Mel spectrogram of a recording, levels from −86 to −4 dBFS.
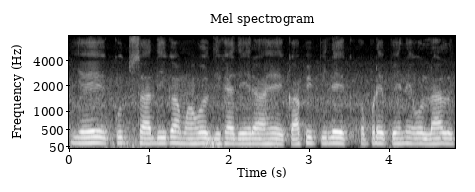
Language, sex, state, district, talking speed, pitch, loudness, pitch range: Hindi, male, Gujarat, Gandhinagar, 185 wpm, 140 Hz, -14 LUFS, 135-145 Hz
